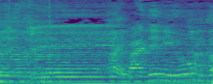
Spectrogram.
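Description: An oud and an Arabic arranger keyboard playing together. The keyboard holds a low bass note that comes in about half a second in, and a man's voice hums the melody over it from about a second in.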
